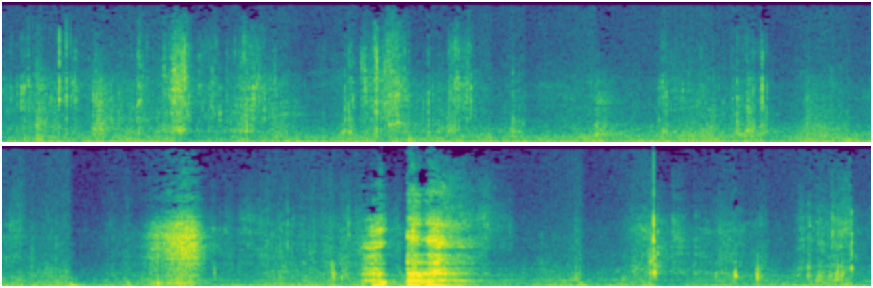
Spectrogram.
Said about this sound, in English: Even that gets recorded, my sniffles.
